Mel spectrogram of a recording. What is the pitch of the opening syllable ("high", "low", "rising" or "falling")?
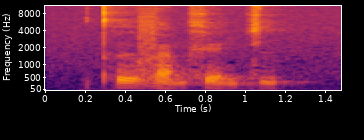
low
